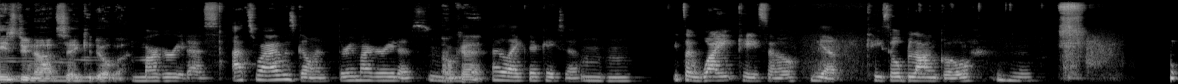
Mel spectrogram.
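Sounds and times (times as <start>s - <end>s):
speech: 0.0s - 10.9s
person sniffling: 10.6s - 11.2s.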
